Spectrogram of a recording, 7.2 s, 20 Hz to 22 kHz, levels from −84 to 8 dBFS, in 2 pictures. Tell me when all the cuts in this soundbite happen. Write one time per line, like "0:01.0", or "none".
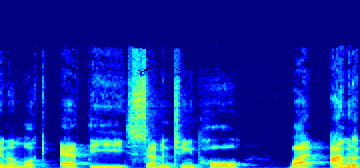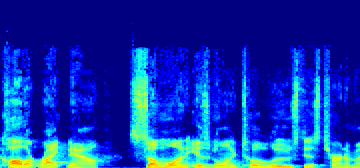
none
